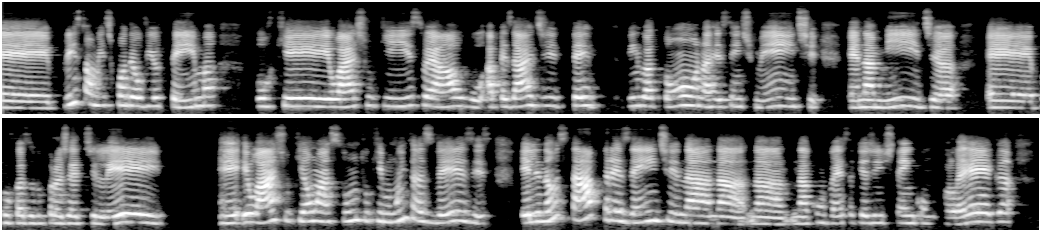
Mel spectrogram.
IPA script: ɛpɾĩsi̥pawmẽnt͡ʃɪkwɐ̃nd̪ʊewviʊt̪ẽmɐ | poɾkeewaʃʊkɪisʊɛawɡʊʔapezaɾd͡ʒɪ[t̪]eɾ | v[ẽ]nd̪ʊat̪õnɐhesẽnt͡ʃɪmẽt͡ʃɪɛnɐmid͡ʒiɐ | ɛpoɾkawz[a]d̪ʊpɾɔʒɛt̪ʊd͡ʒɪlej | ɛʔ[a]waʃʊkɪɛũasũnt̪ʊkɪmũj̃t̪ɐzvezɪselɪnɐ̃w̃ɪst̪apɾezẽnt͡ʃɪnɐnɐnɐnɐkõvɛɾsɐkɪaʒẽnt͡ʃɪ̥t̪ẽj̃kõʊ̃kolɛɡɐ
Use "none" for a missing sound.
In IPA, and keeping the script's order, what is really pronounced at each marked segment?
t̪, ĩ, ɐ, e

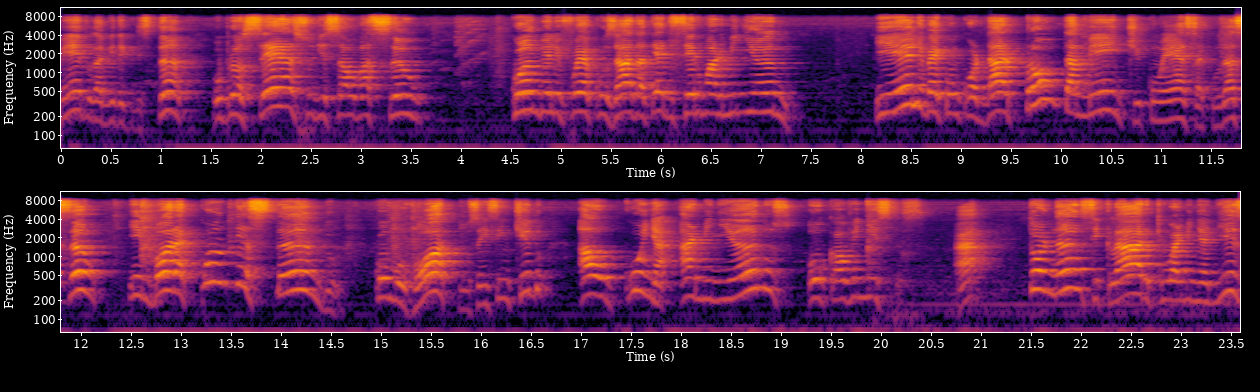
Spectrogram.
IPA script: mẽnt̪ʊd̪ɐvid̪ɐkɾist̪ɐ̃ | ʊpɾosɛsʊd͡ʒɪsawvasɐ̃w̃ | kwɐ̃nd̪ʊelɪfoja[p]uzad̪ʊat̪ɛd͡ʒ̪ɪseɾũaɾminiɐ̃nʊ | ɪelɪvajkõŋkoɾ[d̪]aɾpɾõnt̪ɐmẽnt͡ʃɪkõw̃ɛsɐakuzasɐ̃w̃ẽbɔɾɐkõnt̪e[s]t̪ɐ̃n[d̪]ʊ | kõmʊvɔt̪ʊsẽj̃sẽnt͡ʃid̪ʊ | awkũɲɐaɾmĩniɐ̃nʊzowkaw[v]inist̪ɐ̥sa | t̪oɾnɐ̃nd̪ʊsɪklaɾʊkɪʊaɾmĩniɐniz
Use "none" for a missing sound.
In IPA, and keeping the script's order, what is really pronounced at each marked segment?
k, d̪, s, d̪, v

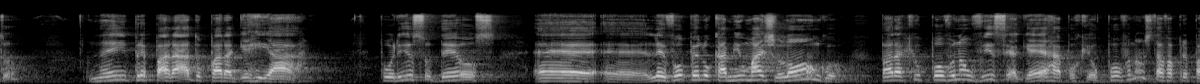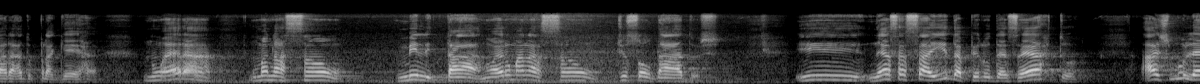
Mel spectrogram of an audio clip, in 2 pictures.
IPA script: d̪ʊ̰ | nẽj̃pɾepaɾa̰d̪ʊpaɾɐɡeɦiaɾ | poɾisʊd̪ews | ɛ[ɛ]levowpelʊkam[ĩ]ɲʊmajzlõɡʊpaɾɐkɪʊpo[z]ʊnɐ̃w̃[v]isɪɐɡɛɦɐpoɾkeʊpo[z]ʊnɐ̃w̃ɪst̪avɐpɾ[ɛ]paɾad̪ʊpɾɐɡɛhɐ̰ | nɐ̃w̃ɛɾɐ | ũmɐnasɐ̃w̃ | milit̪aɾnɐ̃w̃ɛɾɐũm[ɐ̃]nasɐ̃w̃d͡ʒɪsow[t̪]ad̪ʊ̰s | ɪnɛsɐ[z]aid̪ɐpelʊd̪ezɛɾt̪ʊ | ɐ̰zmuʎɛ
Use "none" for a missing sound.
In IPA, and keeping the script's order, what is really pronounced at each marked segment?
ɛ, ĩ, v, v, v, e, ɐ, d̪, s

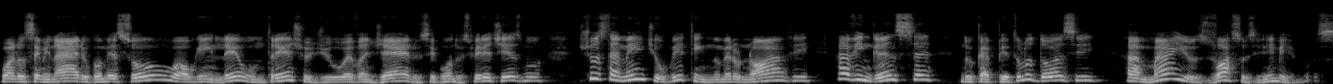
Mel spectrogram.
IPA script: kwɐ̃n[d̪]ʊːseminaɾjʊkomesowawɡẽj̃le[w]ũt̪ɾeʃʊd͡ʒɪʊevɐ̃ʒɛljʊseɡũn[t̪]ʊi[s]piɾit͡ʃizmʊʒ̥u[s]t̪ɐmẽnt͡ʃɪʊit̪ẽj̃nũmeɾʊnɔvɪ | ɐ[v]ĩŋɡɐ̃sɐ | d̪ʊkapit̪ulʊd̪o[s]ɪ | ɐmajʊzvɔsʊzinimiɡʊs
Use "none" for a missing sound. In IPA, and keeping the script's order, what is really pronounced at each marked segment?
d̪, w, d̪, s, s, v, z

